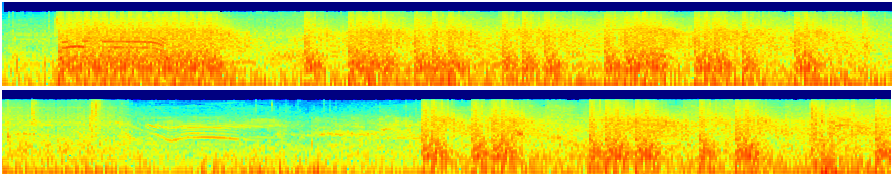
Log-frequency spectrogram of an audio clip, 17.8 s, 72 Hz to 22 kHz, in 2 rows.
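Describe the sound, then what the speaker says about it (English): Heavy mounted gun in Left 4 Dead 2 hammering out sustained rapid bursts, loud and close, with a few short pauses and voices talking through the firing. "Is somebody gonna fire that gun?"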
